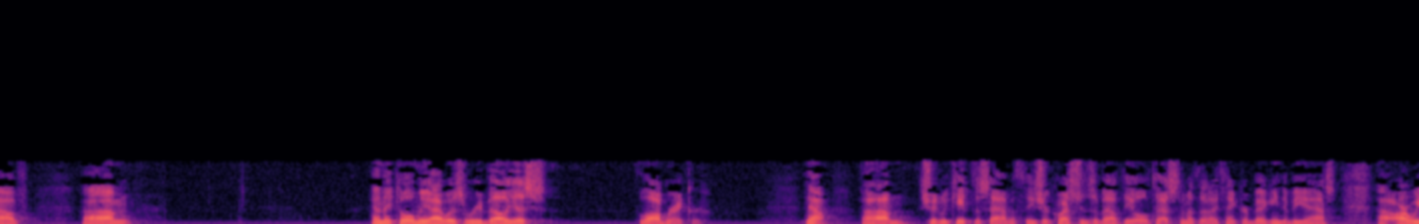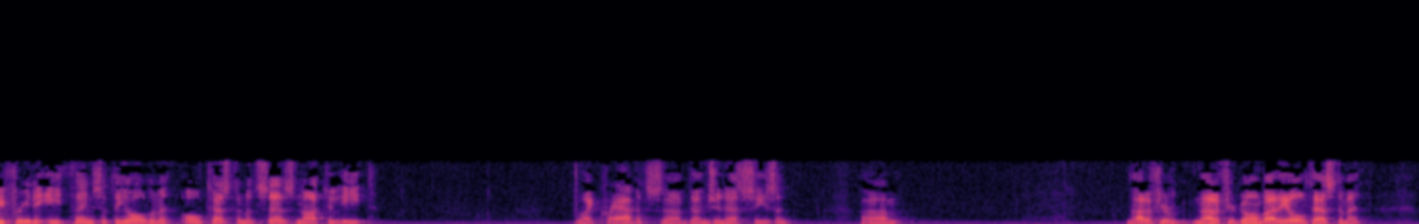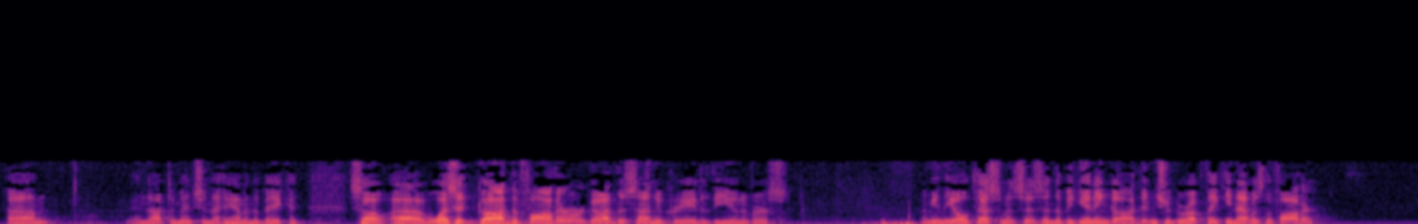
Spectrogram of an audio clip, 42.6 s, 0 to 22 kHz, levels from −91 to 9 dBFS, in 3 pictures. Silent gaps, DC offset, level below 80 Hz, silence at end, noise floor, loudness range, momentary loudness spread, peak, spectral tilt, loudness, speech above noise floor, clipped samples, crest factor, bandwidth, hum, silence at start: none; under 0.1%; -52 dBFS; 1 s; -60 dBFS; 10 LU; 13 LU; -8 dBFS; -6 dB/octave; -29 LUFS; 32 dB; under 0.1%; 22 dB; 6.6 kHz; 60 Hz at -60 dBFS; 0 s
